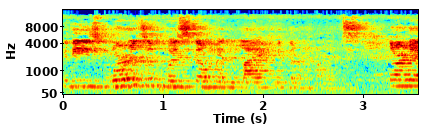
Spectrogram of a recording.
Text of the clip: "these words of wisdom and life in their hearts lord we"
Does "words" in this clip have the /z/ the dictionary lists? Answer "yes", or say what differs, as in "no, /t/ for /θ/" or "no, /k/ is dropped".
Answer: yes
